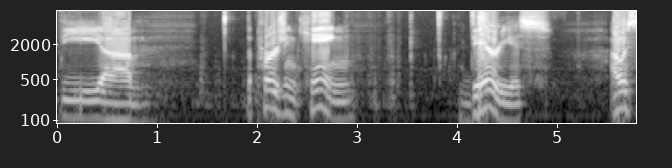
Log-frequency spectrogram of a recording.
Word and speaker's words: Darius: um the Persian king Darius I always thought his name was pronounced Darius but as I was watching the movie they kept saying daras and so and then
